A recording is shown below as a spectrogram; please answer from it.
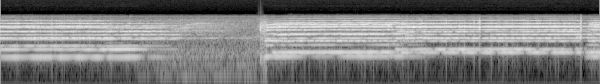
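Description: A small brass-and-reed ensemble of trumpets and saxophones playing long held chords. The sound fades out for about a second near the middle, then a new chord comes in, and the harmony changes again a little later.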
